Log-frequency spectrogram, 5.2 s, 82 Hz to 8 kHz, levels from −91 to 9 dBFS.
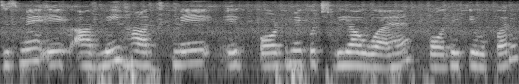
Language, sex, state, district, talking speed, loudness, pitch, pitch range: Hindi, female, Chhattisgarh, Bilaspur, 185 wpm, -14 LUFS, 235 Hz, 225-260 Hz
